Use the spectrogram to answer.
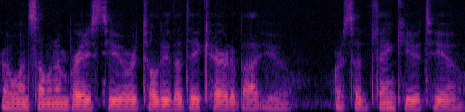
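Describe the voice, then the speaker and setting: With pauses and a measured, gentle calm, a male meditation teacher talks listeners through a guided session in his mid-range voice.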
